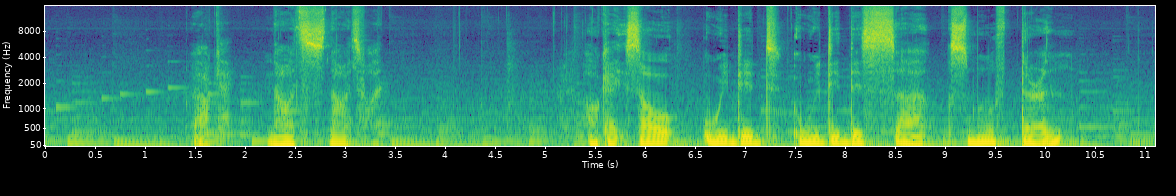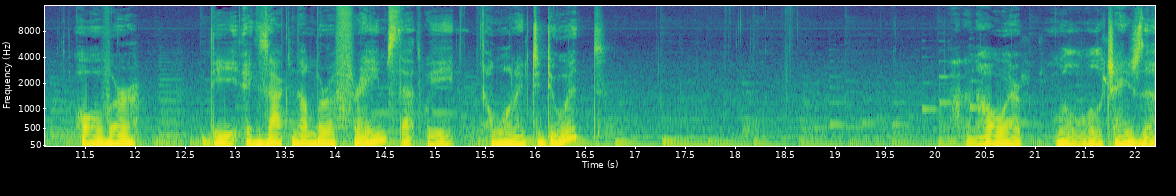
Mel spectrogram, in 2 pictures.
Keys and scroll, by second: 5.4 space.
